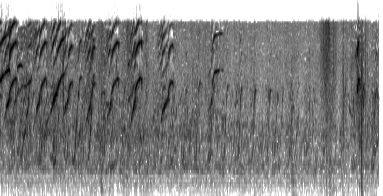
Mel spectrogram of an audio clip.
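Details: Female guinea pigs in a rescue shed, excited at breakfast time: many overlapping rising squeaky whistles, rapid and dense at first, thinning and softening toward the end, with a brief rustle and clatter near the close.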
